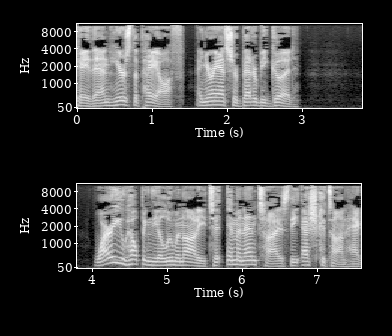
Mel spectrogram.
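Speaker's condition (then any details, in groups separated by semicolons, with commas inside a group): No condition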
